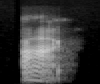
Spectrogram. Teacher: it's only vowels involved there's no consonant here and it's falling tone as well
